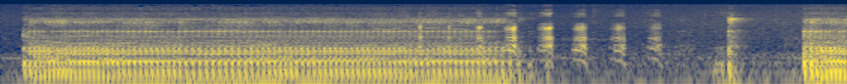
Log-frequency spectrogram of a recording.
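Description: human body sound, man snoring loudly

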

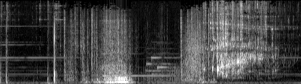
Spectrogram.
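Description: household object, water being poured

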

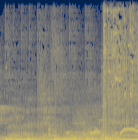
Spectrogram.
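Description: impact, glass shattering

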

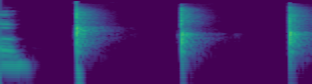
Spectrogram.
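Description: crowd, clapping

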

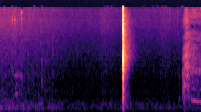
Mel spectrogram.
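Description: human body sound, clapping hands

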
